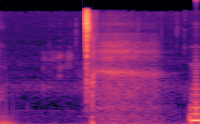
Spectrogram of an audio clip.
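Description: A single sharp click about a second in, followed by a brief faint scratchy hiss of an alcohol-ink Copic marker's nib stroking across blending cardstock.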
